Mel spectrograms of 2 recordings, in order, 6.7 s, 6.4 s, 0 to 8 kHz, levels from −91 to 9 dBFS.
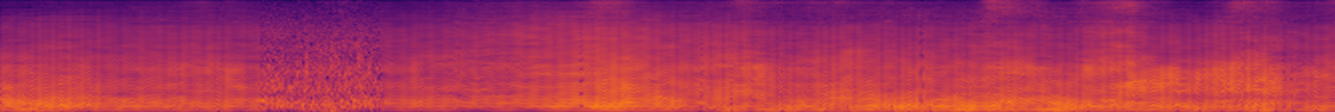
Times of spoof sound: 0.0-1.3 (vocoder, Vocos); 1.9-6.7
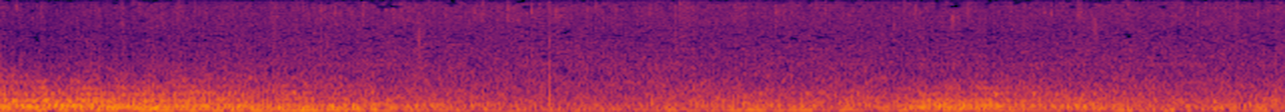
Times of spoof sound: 0.0-6.4 (vocoder, Vocos)

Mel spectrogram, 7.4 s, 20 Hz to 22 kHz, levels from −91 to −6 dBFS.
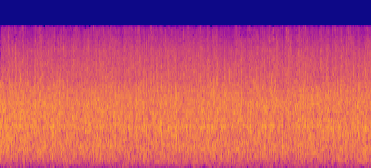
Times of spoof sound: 0.9-5.3 (vocoder, Vocos)

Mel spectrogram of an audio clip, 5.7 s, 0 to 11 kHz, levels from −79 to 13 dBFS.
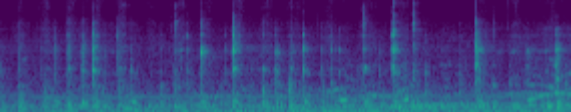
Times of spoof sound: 0.0-1.2 (autoencoder, DAC-VAE); 1.9-3.5; 4.4-5.7

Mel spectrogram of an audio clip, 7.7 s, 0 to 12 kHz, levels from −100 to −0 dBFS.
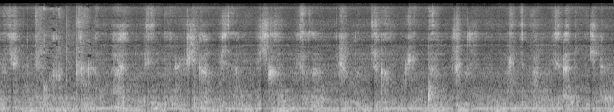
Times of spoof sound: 0.0-0.5 (codec, SNAC); 1.2-7.7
